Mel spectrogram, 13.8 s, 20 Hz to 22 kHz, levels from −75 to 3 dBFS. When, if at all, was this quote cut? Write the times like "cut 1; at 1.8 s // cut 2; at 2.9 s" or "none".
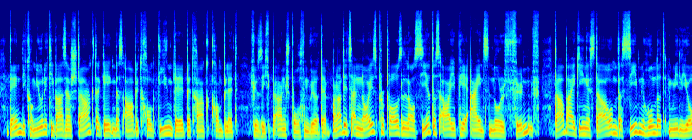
none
